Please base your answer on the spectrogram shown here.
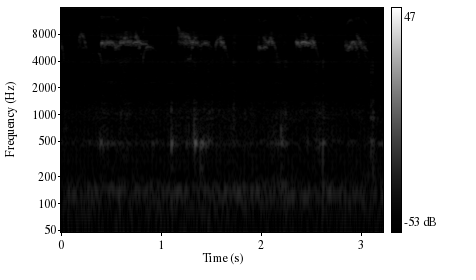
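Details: Young common swifts, three of them, during a May 30th 2012 feeding session: piercing high chirps and short trills in four or five bursts, over a low hum.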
